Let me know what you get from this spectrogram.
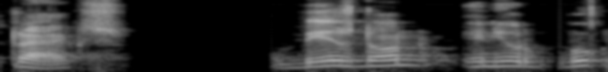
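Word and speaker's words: TRAHK: I shares based on MSCI indexes and T R A HK which is pronounced as tracks based on in your book you make a small correction.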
